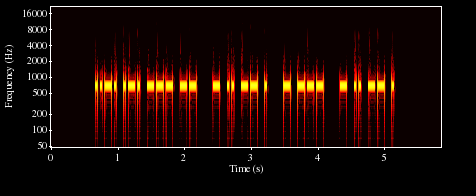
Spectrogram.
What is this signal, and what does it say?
Morse code, heard as a keyed tone, about 34 wpm, 700 Hz. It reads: FROM TIME TO TIME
